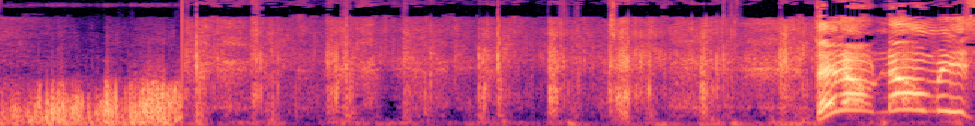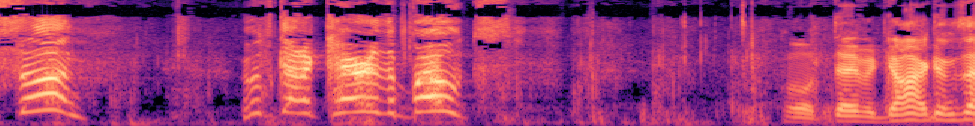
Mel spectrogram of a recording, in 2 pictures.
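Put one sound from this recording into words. Footsteps crunch on a dry dirt trail.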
